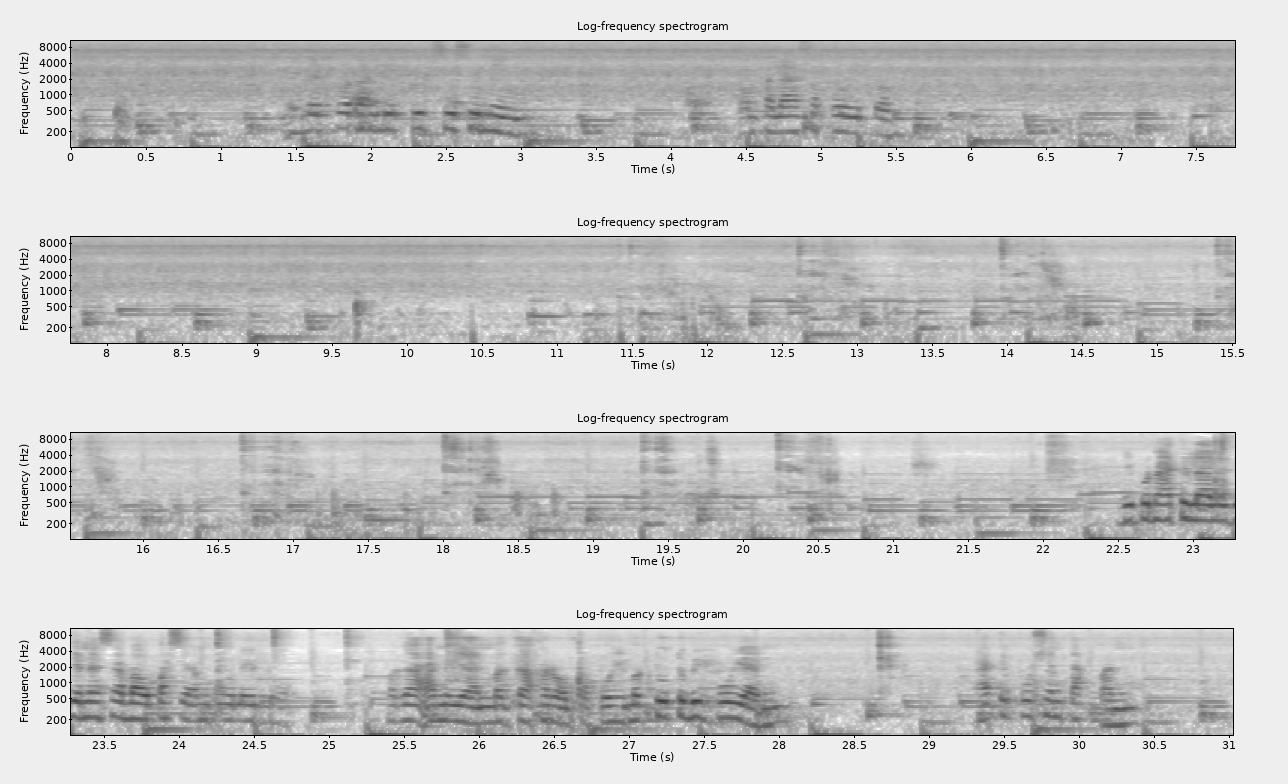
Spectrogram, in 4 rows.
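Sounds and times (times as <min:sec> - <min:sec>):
vegetables sizzling in a frying pan: 0:00.0 - 0:31.0
spoon scraping against pan: 0:12.5 - 0:13.2, 0:13.9 - 0:14.5, 0:15.3 - 0:15.9, 0:16.6 - 0:17.3, 0:18.0 - 0:22.3, 0:23.1 - 0:23.4, 0:24.2 - 0:26.0, 0:28.6 - 0:28.9
metal spoon stirring: 0:15.3 - 0:15.8, 0:16.6 - 0:17.2, 0:18.0 - 0:18.6, 0:19.3 - 0:20.8, 0:28.6 - 0:28.9.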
